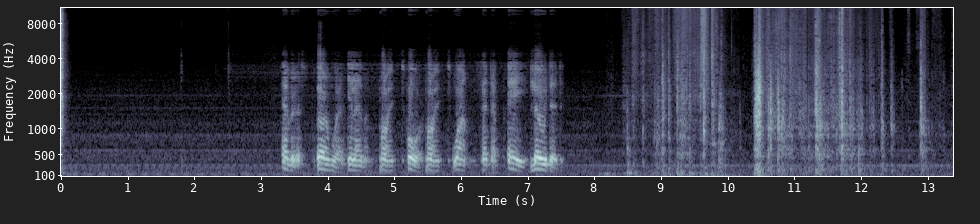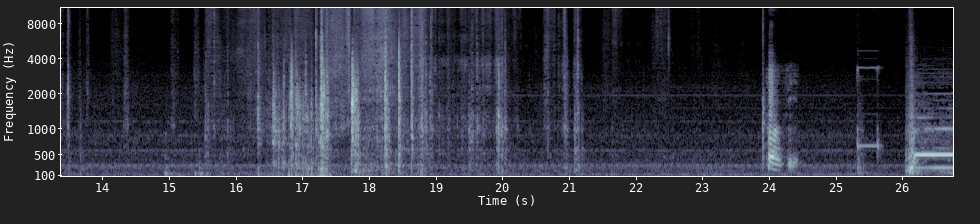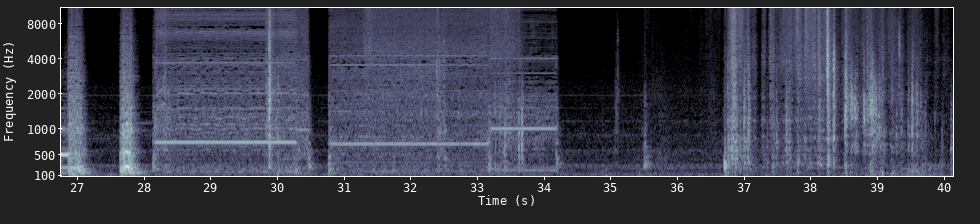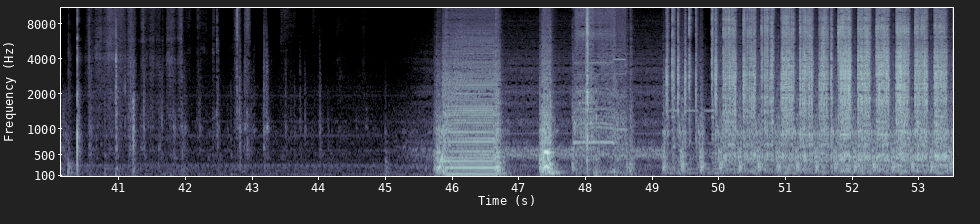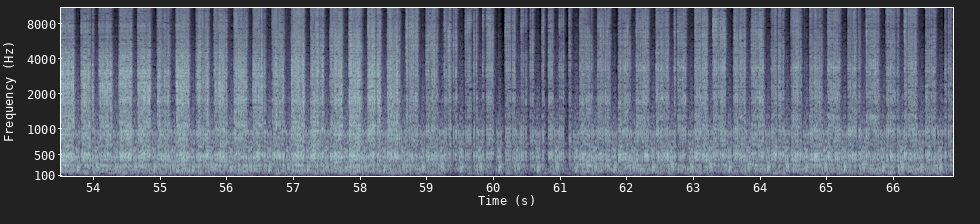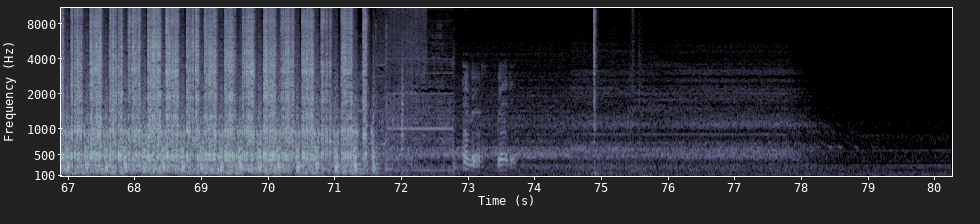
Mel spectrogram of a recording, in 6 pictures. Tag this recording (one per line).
print
braille
embosser
paper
